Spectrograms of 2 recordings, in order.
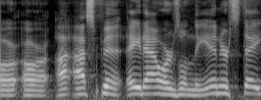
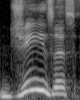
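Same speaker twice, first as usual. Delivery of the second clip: ordinary talk, nothing marked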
